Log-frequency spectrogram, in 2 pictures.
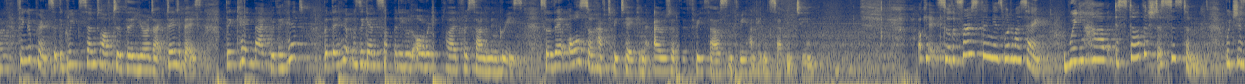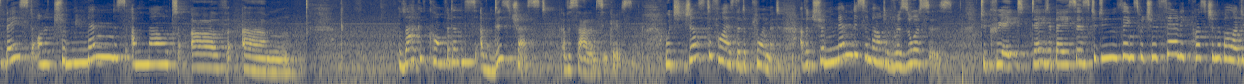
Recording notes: Public Seminar Series, Trinity term 2012. Recorded on 16 May 2012 at the Oxford Department of International Development, University of Oxford.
